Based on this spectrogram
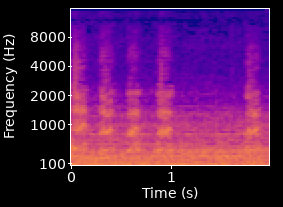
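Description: Dogs bark in a rapid flurry of short, sharp yaps. The barks come as a few quick bursts that hold steady and loud for the whole moment.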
